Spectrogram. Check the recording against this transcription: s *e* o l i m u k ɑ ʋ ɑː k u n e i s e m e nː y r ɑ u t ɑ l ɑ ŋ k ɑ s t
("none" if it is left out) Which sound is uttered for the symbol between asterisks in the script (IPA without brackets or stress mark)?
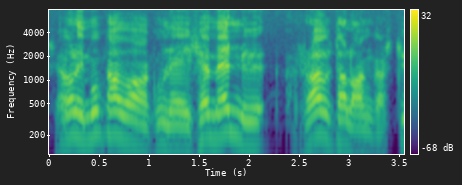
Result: e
